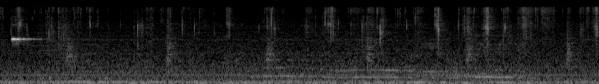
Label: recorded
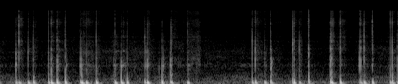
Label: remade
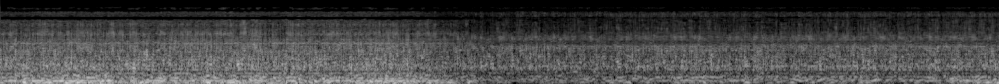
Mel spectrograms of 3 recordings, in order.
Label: remade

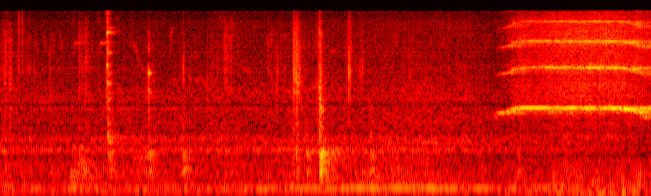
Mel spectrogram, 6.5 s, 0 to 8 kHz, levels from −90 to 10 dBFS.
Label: remade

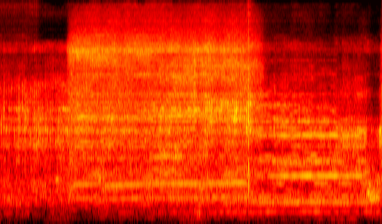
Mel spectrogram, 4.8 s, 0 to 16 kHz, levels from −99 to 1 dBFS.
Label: remade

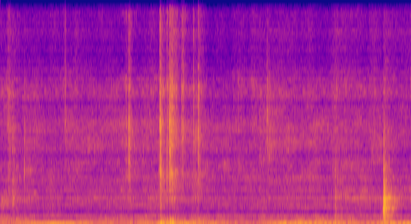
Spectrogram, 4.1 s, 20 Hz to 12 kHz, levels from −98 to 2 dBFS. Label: remade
